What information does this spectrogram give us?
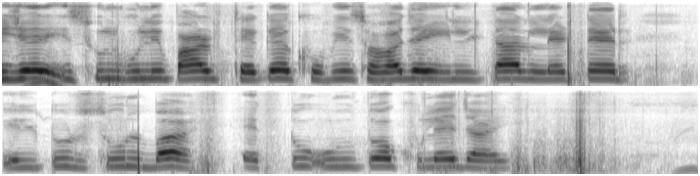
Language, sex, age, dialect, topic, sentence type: Bengali, male, 18-24, Jharkhandi, banking, statement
